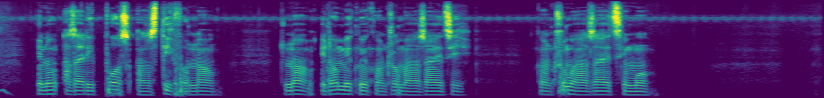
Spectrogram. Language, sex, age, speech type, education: Nigerian Pidgin, male, 15-29, spontaneous, tertiary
